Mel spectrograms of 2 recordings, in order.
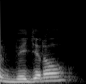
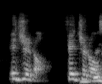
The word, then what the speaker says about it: Phygital: Did you say Vigital? Phygital. So it's a made-up word, so this is how I spell it. Phygital, right? So the combination of physical and digital.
